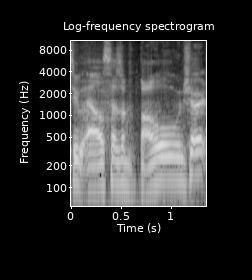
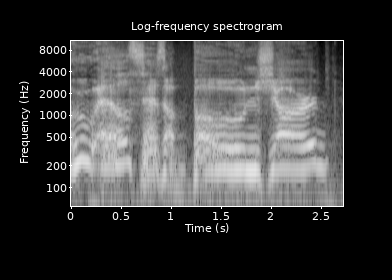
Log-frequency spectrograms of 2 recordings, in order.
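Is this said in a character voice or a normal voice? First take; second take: normal voice; character voice. First: It is said in a normal speaking voice. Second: It is said in a put-on character voice. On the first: The speaker calls it wrong. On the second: The speaker calls it right.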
